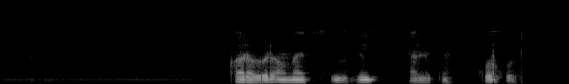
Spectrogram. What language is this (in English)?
Uzbek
